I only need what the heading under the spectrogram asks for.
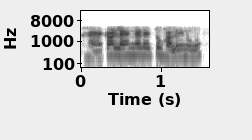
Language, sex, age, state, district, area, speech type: Bengali, female, 30-45, West Bengal, Purba Bardhaman, urban, conversation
